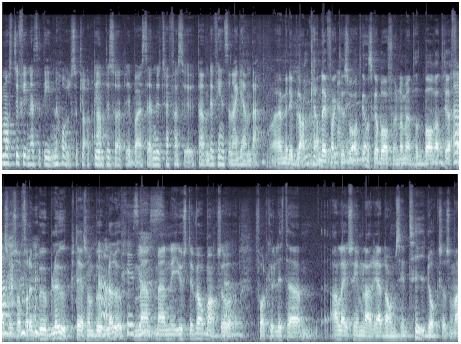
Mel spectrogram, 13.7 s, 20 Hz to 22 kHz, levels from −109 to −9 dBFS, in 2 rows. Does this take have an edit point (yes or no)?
no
